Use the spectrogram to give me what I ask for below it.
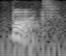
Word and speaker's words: bought: Okay, for example, look here, but, gh, we don't pronounce gh, it is silent.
